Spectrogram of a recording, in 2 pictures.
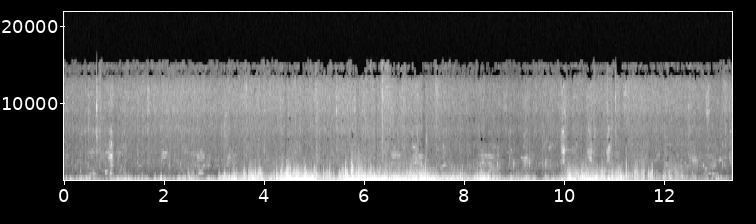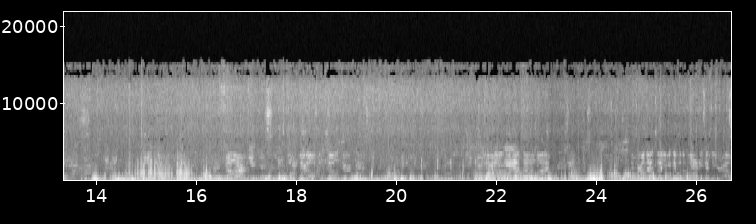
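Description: Young players call out across an open field.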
